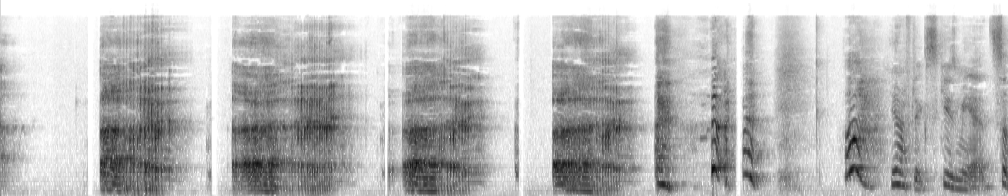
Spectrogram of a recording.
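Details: Person burping without drinking anything: four long, loud, rough belches in a row, each about a second, then brief voiced sounds.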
